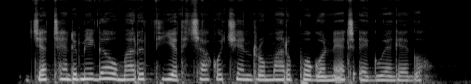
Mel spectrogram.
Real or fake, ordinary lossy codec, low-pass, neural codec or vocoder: real; none; none; none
